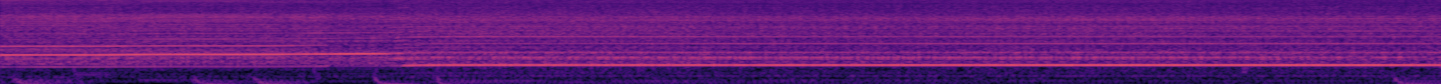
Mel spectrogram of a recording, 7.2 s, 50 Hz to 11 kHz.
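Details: Traxxas Rustler VXL 2WD RC truck after Boca ceramic bearing upgrade to rear end, break-in run on 3-cell battery at 4.15 volts per cell: clean whine steps up in pitch, then holds high and steady, no grinding or rattle; drivetrain spins freely.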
